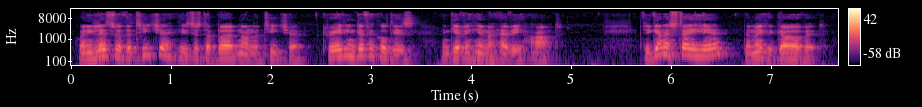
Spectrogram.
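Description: A man, a monk, reading a Dhamma talk aloud in a measured, admonishing way that rises sharply when he scolds. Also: mid-range voice, sing-song, mellow. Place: monastery.

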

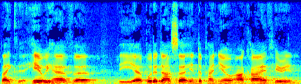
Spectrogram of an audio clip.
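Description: In a large, echoing hall with some background noise, a Buddhist monk teacher delivers a reflective dharma talk. His medium-pitched voice stays steady as he teaches in measured short phrases, pausing often while the room's reverb trails each word.

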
